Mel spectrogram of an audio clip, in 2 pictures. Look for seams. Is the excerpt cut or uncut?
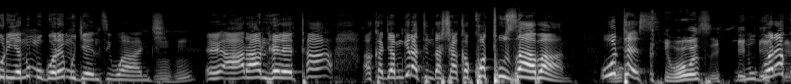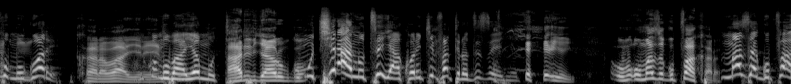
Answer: uncut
